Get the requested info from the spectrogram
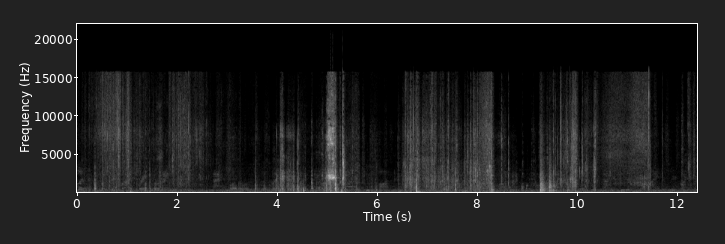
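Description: Crinkling and rustling of foil trading-card packs and their plastic wrapping being handled and stacked, with a sharper, louder crinkle about five seconds in.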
